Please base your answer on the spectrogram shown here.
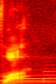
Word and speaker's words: voix: But, I was expecting vo because, like, faux, but that's FAUX, and this is VAIX, so voix.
